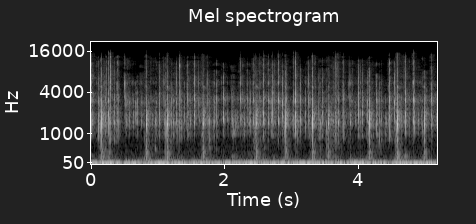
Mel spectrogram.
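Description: Fingertips of both hands type on a compact Iron 165 mechanical keyboard with a plum-red aluminum case and black keycaps. A rapid, steady stream of short, crisp clacks is heard, each with a bright top and almost no ring, over a faint low hum.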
